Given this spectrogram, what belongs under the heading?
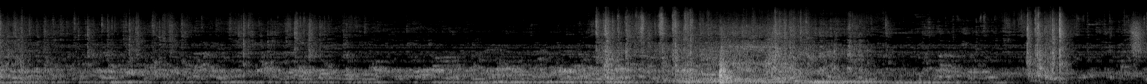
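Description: Healthy pigeons kept for sale coo in soft, throaty bursts over a steady murmur of background noise, with a few louder rustles near the end.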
